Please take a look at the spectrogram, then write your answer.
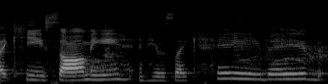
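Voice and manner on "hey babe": very slow, pitched-up, drawn-out words. Retelling what a nearly unresponsive man in the er said on seeing her, imitating very slow speech. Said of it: "really, really slow".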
